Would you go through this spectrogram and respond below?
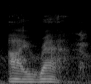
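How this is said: It is said with an American pronunciation. The speaker calls it wrong. "I don't want to hear that American pronunciation in here"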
